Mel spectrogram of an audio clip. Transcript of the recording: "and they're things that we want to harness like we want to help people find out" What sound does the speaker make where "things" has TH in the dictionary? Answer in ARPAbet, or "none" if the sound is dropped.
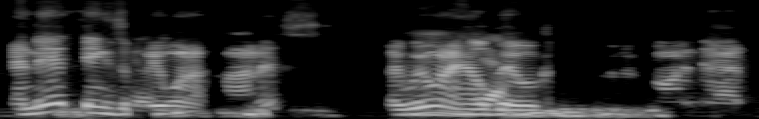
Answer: TH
